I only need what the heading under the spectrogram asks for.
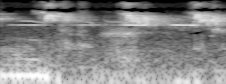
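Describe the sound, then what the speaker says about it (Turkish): Birds chirp in a garden after rain, giving a few high, bright tweets in short bursts over a faint, quiet background. "Kuş cıvıltılarına."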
